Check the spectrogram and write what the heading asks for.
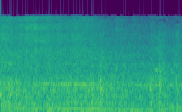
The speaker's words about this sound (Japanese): あ電車来たんでちょっと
